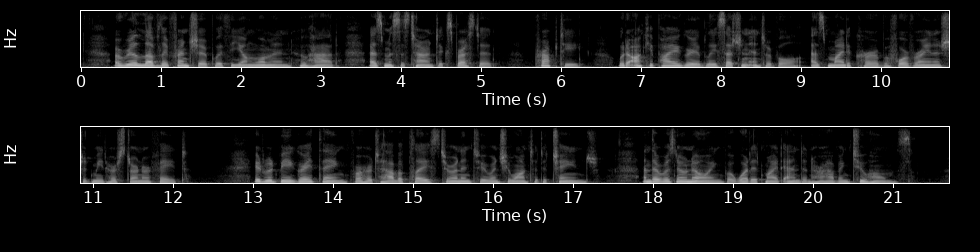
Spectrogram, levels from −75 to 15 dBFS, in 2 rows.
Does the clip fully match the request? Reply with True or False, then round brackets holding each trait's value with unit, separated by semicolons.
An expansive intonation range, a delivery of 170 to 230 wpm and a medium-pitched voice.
False (3.1 semitones; 185 wpm; 170 Hz)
